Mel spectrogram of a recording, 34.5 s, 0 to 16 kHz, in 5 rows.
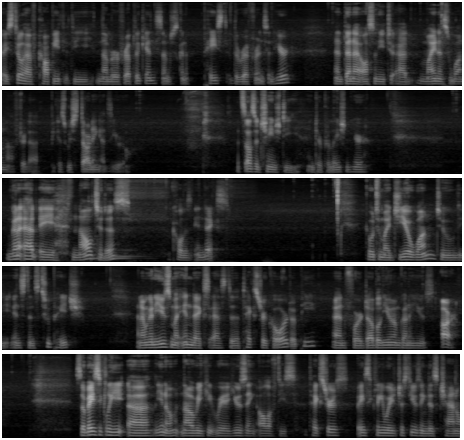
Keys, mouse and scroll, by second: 2.6 right click, 3.4 click, 4.0 click, 4.9 click, 9.0 click, 9.5 middle click, 10.6 click, 11.1 click, 11.9 click, 12.5 middle click, 13.7 click, 15.0 alt+n, 15.6 alt+click, 15.9 alt+click, 16.3 click, 18.2 click, 19.5 click, 21.1 click, 23.2-24.3 drag, 26.4 click, 27.1 click, 27.8 click, 29.8 typing, 30.0 middle click, 30.5 click, 32.6 middle click, 32.6 typing, 33.1 click.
